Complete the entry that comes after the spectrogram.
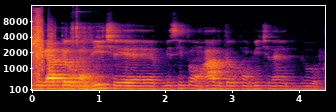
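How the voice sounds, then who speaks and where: Audible room echo fills the space. In it, a man talks at a very slow pace. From Rondônia, Brazil (from age 8; born Mato Grosso do Sul). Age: 50s. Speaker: businessman and prison officer. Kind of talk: podcast interview.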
